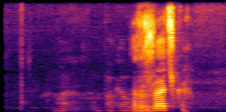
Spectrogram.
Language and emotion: Russian, neutral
